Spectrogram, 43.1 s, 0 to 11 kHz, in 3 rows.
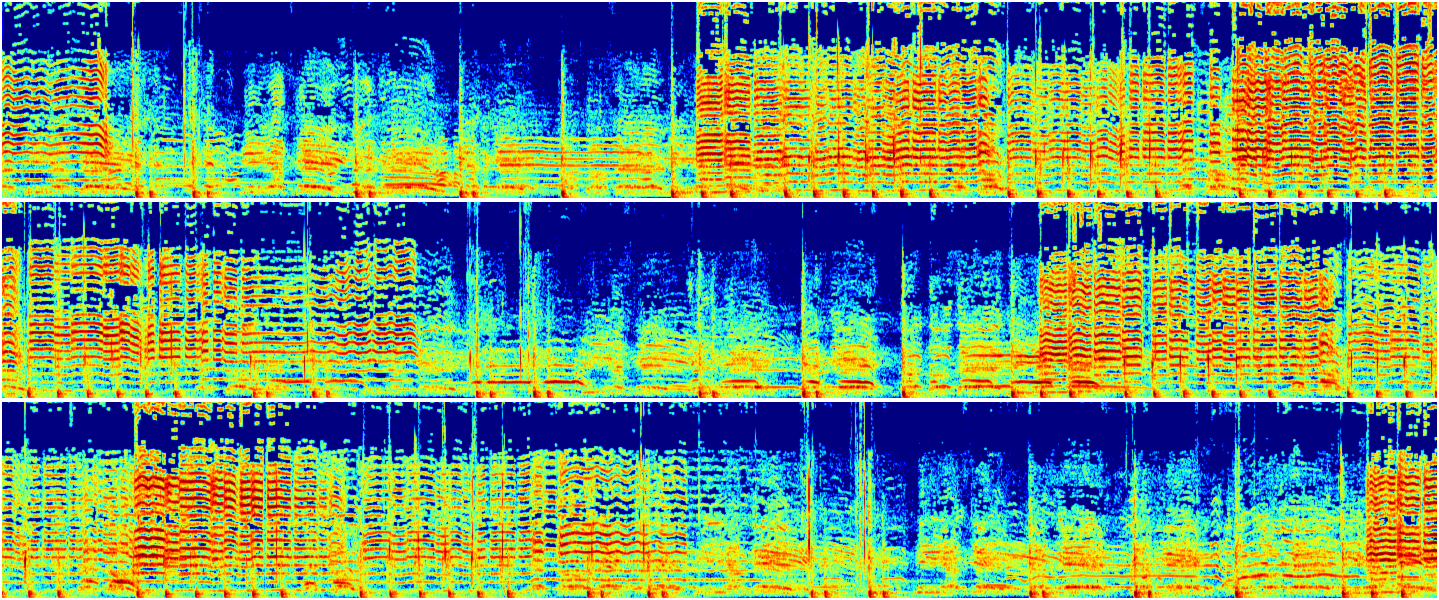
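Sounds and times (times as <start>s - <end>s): trumpets holding notes: 0.0s - 1.7s, 6.8s - 19.0s, 24.7s - 36.8s, 39.3s - 43.0s
crowd chanting and shouting: 0.0s - 43.0s
big drum beats: 1.2s - 2.5s, 3.4s - 18.2s, 19.0s - 20.2s, 21.2s - 36.0s, 36.7s - 37.9s, 38.9s - 43.0s.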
